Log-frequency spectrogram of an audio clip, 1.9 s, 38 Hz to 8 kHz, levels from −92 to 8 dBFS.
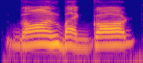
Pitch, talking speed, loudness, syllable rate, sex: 175 Hz, 95 wpm, -13 LUFS, 2.4 syllables/s, male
